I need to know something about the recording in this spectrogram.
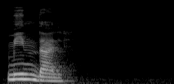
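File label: "миндаль" Komi, female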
